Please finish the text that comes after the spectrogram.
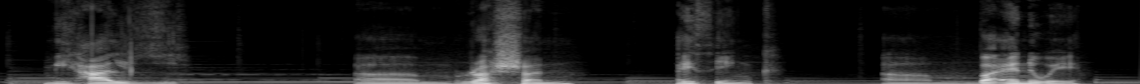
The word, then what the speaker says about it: Mihaly: How do you pronounce this person's name? Mihaly.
